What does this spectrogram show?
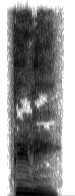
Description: ♪ tiḷi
